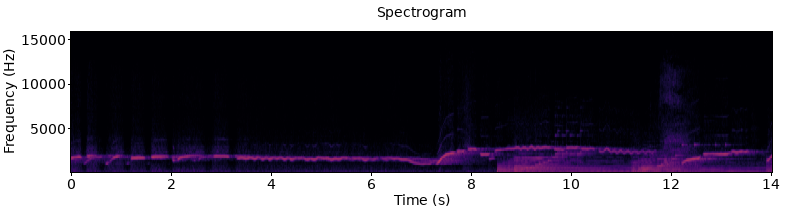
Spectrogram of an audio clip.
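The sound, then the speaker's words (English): A person whistles a tune in long, clear, high notes that bend and slide between pitches. Fuller, lower tones join underneath during the second half. “People don't realize you're really whistling.”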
